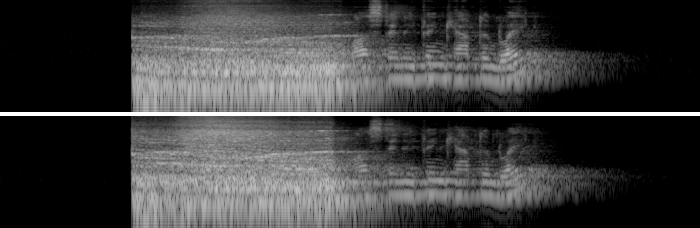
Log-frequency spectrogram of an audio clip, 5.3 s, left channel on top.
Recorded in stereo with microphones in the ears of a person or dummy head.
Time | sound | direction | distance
1.0 | a siren | 85° right | 3 m
2.6 | a man speaking | 35° left (ahead or behind) | 2.5 m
